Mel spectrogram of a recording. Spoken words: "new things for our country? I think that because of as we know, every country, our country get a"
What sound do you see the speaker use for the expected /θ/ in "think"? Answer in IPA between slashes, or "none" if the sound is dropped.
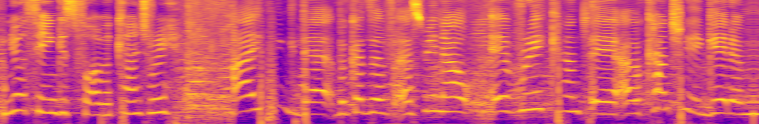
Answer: /θ/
